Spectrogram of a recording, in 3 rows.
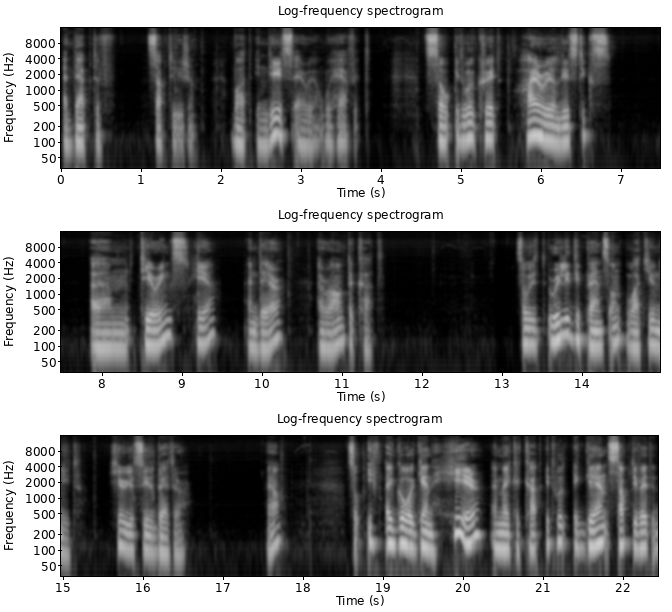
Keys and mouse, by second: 1.3 shift+middle drag, 1.6 middle drag, 4.3 shift+middle click, 4.8 middle drag, 5.2 shift+middle click, 9.1-10.0 middle drag, 10.2 shift+middle drag, 15.3 middle drag, 15.8 shift+middle drag, 16.0-16.7 middle drag, 17.6-18.6 middle drag, 18.8 shift+middle drag.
